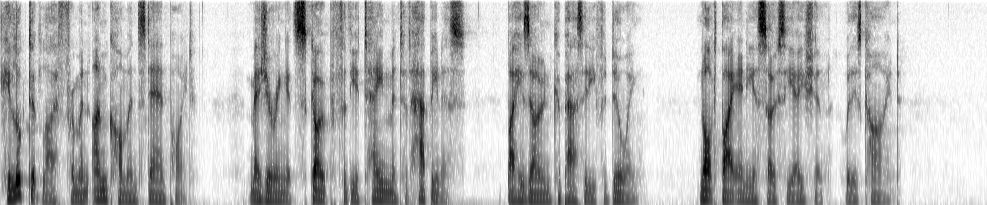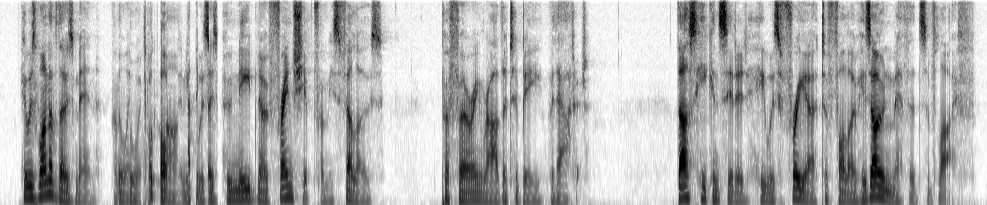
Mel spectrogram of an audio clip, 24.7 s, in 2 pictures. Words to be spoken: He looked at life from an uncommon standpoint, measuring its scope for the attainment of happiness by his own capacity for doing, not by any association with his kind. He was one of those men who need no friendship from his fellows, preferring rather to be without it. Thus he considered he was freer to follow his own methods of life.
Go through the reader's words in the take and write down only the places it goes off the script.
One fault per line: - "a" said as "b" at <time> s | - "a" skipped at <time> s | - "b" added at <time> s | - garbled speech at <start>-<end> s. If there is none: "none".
- garbled speech at 13.7-15.1 s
